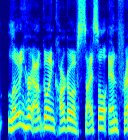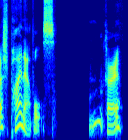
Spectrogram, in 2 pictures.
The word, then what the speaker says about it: sisal: The stevedores began loading her outgoing cargo of sisal. What is that? Sure. Probably an agricultural product. Something that comes along with the shipping of sawmills, you know. Sisal, it's pronounced.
